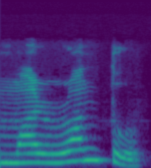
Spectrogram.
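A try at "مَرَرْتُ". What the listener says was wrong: না, র 2বার বলতে হবে ম্যাডাম।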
